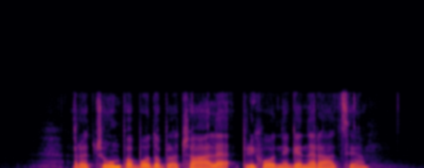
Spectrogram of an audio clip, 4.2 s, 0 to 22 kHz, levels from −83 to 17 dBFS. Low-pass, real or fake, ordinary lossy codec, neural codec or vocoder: 9.9 kHz; real; none; none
